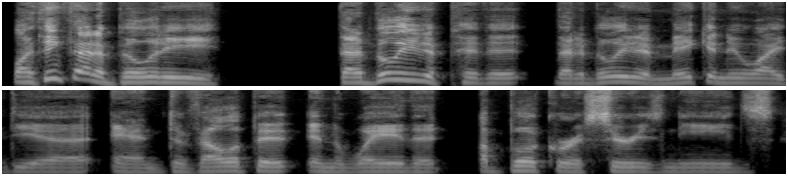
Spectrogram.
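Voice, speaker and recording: A man's voice: medium pitch, fast talker, dry recording, clean studio sound. A man co-hosting a podcast, easygoing, chuckling and trailing off mid-thought. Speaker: podcast co-host. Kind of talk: casual podcast discussion.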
